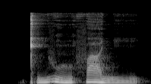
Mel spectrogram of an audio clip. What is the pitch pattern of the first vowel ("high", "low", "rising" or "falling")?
rising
